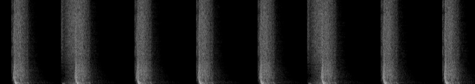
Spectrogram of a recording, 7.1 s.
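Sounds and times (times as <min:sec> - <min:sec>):
drums: 0:00.2 - 0:01.4, 0:02.0 - 0:02.3, 0:03.0 - 0:03.2, 0:03.9 - 0:05.1, 0:05.7 - 0:06.0, 0:06.6 - 0:06.9.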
